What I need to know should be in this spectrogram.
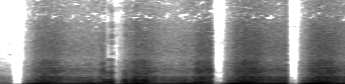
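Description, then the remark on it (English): A loud petrol car engine revs hard in repeated bursts, each climb in pitch broken by brief gear-shift gaps, dominant with a rough, throaty tone. “See, this is why electric cars will never work. You gotta have this.”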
